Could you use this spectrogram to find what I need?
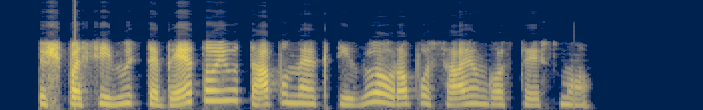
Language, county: Lithuanian, Marijampolė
